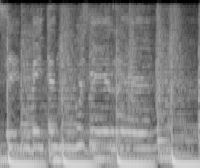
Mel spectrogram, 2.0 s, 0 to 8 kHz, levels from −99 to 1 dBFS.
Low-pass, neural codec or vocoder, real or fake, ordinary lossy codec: 7.2 kHz; none; real; none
